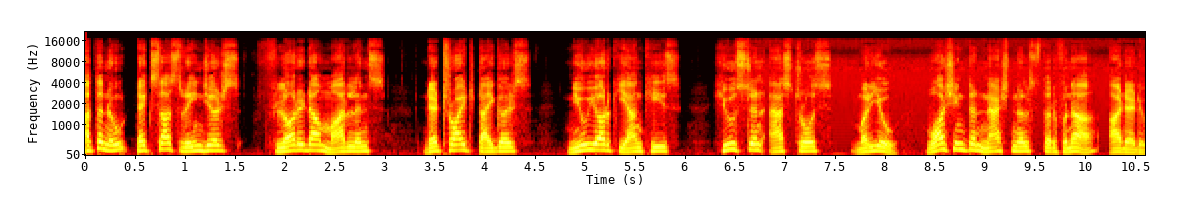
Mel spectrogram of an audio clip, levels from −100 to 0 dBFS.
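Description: From 6.54 s to the end, DECT cordless phone buzz: radio bursts every 10 ms, rectified by the audio circuit, give a thin 100 Hz buzz with many harmonics, well below the speech.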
